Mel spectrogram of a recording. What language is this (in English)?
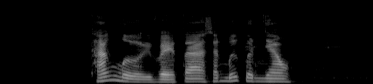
Vietnamese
